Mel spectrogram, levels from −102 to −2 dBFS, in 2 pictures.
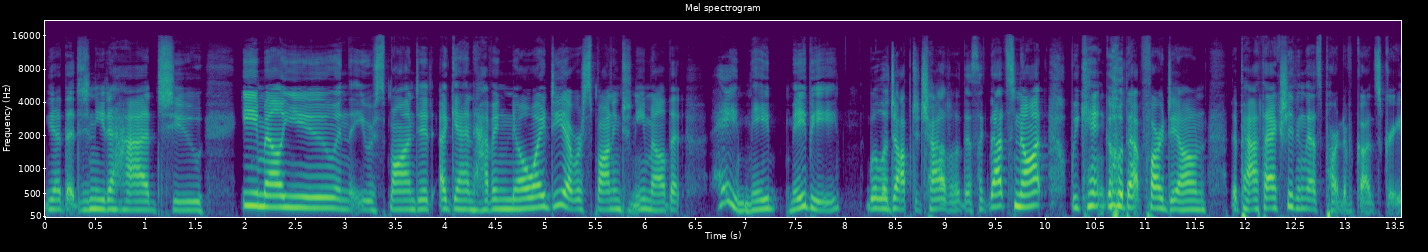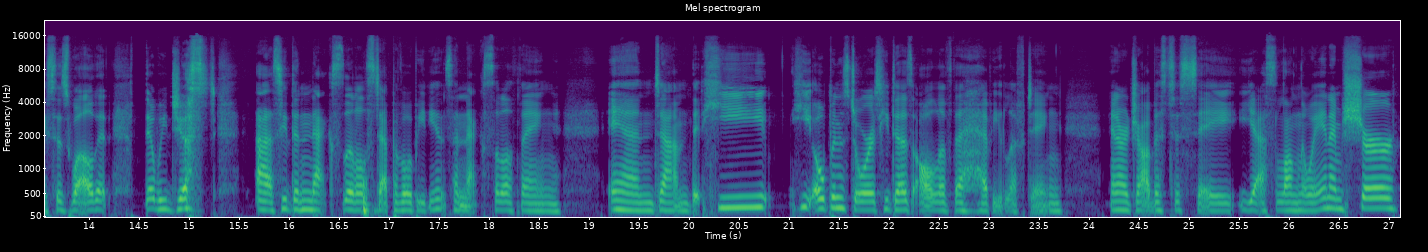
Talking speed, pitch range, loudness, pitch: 210 wpm, 170-210 Hz, -29 LUFS, 185 Hz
